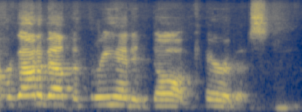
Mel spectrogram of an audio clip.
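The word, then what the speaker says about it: Kerberos: Oh, I forgot about the 3-headed dog, Caribus. It is a ka, not a sa. We changed the pronunciation. The original pronunciation was a hard K sound.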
